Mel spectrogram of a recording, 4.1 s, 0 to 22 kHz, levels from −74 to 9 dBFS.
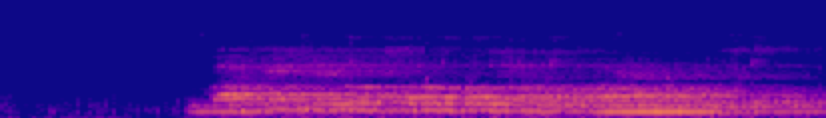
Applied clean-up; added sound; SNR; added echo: neural separator model SepFormer DNS4.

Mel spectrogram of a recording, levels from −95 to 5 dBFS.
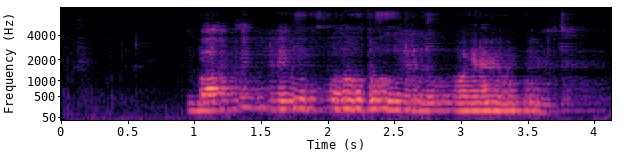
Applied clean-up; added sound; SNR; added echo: neural mask model DeepFilterNet 3.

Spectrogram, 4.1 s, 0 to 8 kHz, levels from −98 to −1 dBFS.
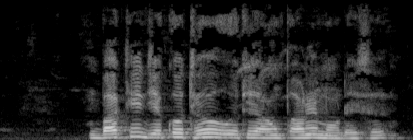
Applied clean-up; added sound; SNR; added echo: none; none; none; none.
